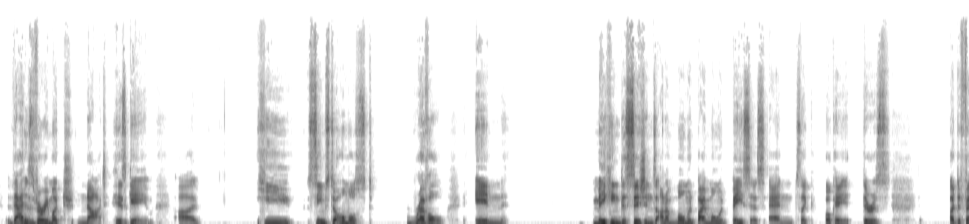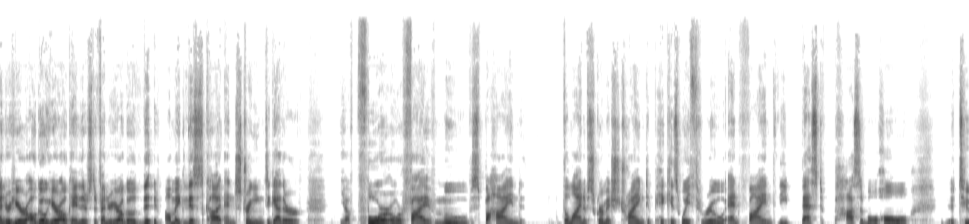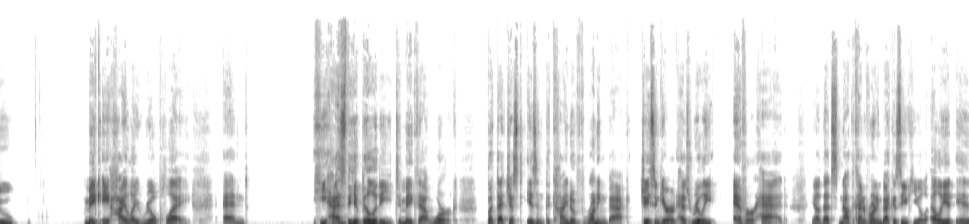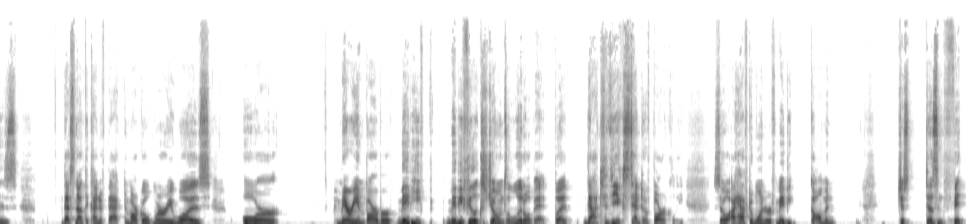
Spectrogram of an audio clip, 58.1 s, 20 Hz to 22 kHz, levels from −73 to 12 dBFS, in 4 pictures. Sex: male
